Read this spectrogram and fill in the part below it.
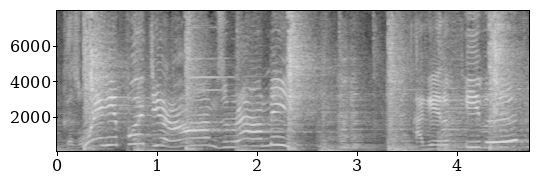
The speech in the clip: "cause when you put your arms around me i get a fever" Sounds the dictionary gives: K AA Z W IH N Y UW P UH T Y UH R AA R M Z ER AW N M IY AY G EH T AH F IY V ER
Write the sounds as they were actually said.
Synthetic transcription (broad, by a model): K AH Z W IH N Y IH P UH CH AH R AA R M Z ER AW N M IY AY G EH T AH F IY V ER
